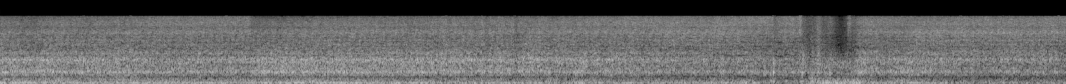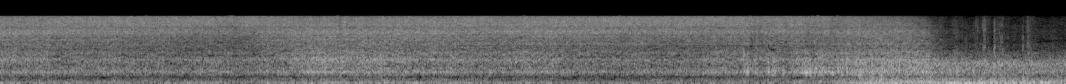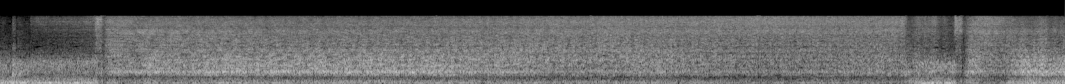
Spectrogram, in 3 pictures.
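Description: A firework spraying a column of sparks, with a loud, continuous hiss that sputters and thins for a couple of seconds about two-thirds of the way through.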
